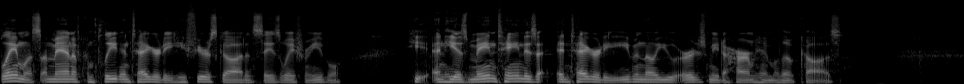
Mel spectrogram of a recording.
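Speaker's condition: No condition

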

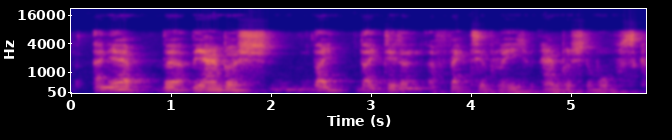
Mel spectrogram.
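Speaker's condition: Stutter; uses one filler word often, has to think about what is said to avoid stuttering throughout; repeated sounds, repeated words

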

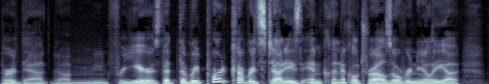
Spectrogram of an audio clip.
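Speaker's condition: No condition

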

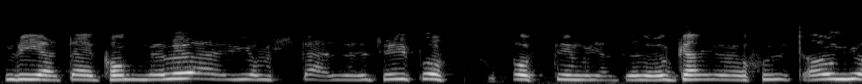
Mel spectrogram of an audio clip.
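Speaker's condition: Cerebral palsy, mild

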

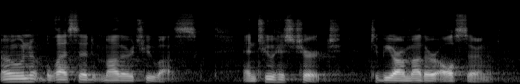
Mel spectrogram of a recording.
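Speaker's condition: No condition

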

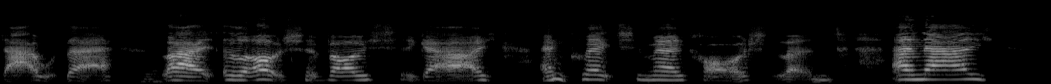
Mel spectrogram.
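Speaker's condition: Cerebral palsy; since childhood

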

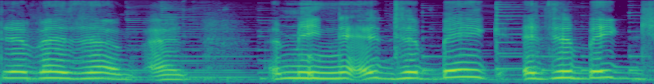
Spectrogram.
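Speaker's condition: Cerebral palsy with speech impediment; speaks and moves strangely

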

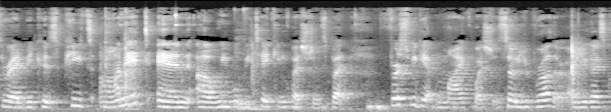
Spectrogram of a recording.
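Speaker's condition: No condition

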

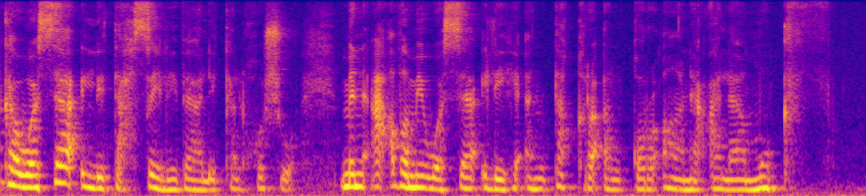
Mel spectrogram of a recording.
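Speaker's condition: No condition

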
